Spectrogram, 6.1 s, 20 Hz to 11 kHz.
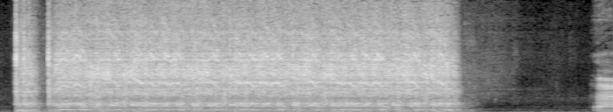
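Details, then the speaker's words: Crusader 454 XL marine engine that sat with water-contaminated fuel, cranking at about three beats a second with spark and fuel disabled and the throttle wide open. Cylinder 1 reads 85 PSI, below the 100 minimum. Low compression. "85 PSI with the throttle blades totally open. That's not enough to fire."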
